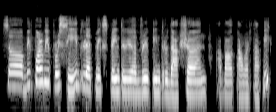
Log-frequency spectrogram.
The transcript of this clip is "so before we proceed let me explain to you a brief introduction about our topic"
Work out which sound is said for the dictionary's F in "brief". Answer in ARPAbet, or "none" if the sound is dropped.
P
